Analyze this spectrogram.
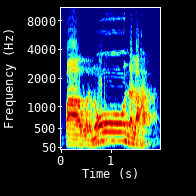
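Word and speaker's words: पावनोऽनलः: तो इसका उच्चारण हमें कुछ लंबाई से करना पड़ता है, अर्थात पावनः के आगे पावनः का ओ बनने के पश्चात हमें उसको थोड़ा लंबा खींचना पड़ेगा और फिर नलः का उच्चारण होगा, अर्थात पावनः अनलः मिलके बनता है पावनो नलः।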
